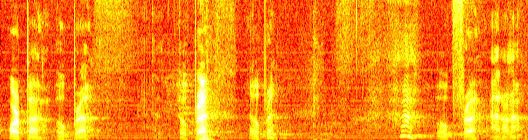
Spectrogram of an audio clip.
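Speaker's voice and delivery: real puzzled aside, very soft; unsure muttering. Real, not acted. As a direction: try the name out under your breath. Unsure how the place name is said.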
